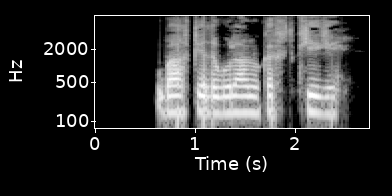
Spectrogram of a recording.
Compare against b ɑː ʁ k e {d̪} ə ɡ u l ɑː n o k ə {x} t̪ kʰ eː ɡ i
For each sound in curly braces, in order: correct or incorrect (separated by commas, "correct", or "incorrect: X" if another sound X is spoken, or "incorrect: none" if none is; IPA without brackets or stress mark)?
correct, correct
